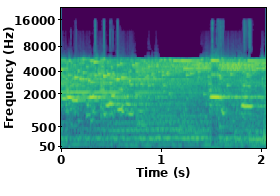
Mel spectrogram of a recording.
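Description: Live flute playing short phrases that bend in pitch over a held low tone, as part of a small ensemble with percussion. There is a light percussive strike about one and a half seconds in.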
